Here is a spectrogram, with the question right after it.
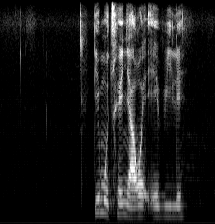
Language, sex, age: Northern Sotho, male, 24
